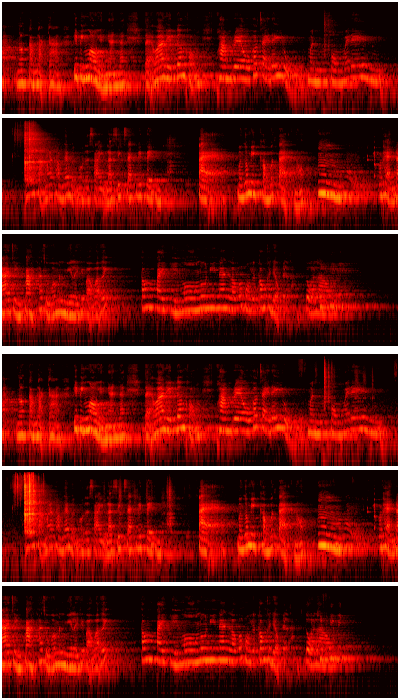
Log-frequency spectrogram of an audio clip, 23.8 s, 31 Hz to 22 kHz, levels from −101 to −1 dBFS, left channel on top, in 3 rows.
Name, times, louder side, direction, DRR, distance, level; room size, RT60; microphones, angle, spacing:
voice 1, 0.0-7.7 8.4-11.3 11.9-14.9 15.5-18.0 18.6-22.5, right 1 dB, 10° right, 8 dB, 0.7 m, -55 dB
sound 1, 5.8-9.2 9.4-9.5 9.8-10.0 10.3-11.4, right 15 dB, 85° right, 0.4 m, -46 dB
voice 2, 14.5-15.2 20.8-21.4 21.9-22.6, right 1 dB, 40° right, 1 dB, 1.7 m, -62 dB
12.5 x 10.0 x 7.1 m, 2.1 s
head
